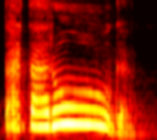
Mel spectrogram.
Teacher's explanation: A palavra tartaruga é paroxítona, que é a sílaba mais forte, é o ru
